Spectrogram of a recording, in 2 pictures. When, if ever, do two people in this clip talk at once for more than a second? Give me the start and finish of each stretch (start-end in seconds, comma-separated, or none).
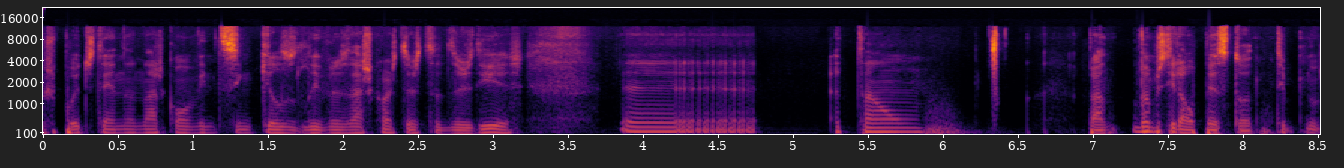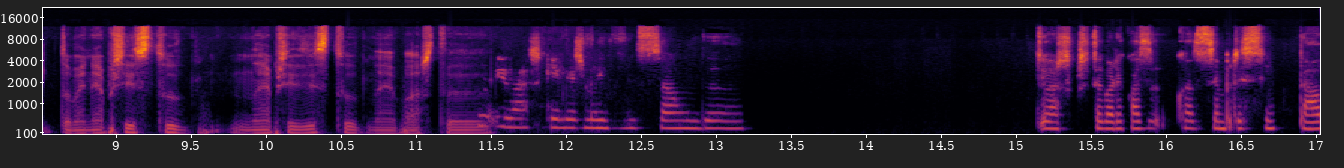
none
